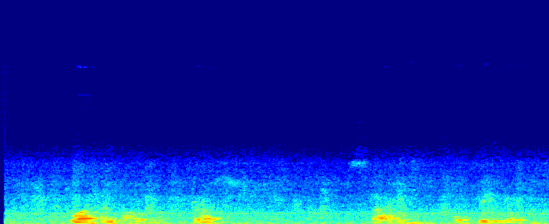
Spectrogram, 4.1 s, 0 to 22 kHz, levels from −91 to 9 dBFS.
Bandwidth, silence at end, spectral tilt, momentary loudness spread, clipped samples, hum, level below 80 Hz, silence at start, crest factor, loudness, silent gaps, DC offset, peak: 6.8 kHz; 0 s; -8.5 dB/octave; 22 LU; under 0.1%; none; -52 dBFS; 0.05 s; 20 dB; -23 LUFS; none; under 0.1%; -4 dBFS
